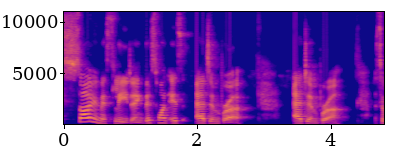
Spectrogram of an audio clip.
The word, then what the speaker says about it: Edinburgh: So there is an R in there, but it's not quite in the place you expect. It's Edinburgh, Edinburgh.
